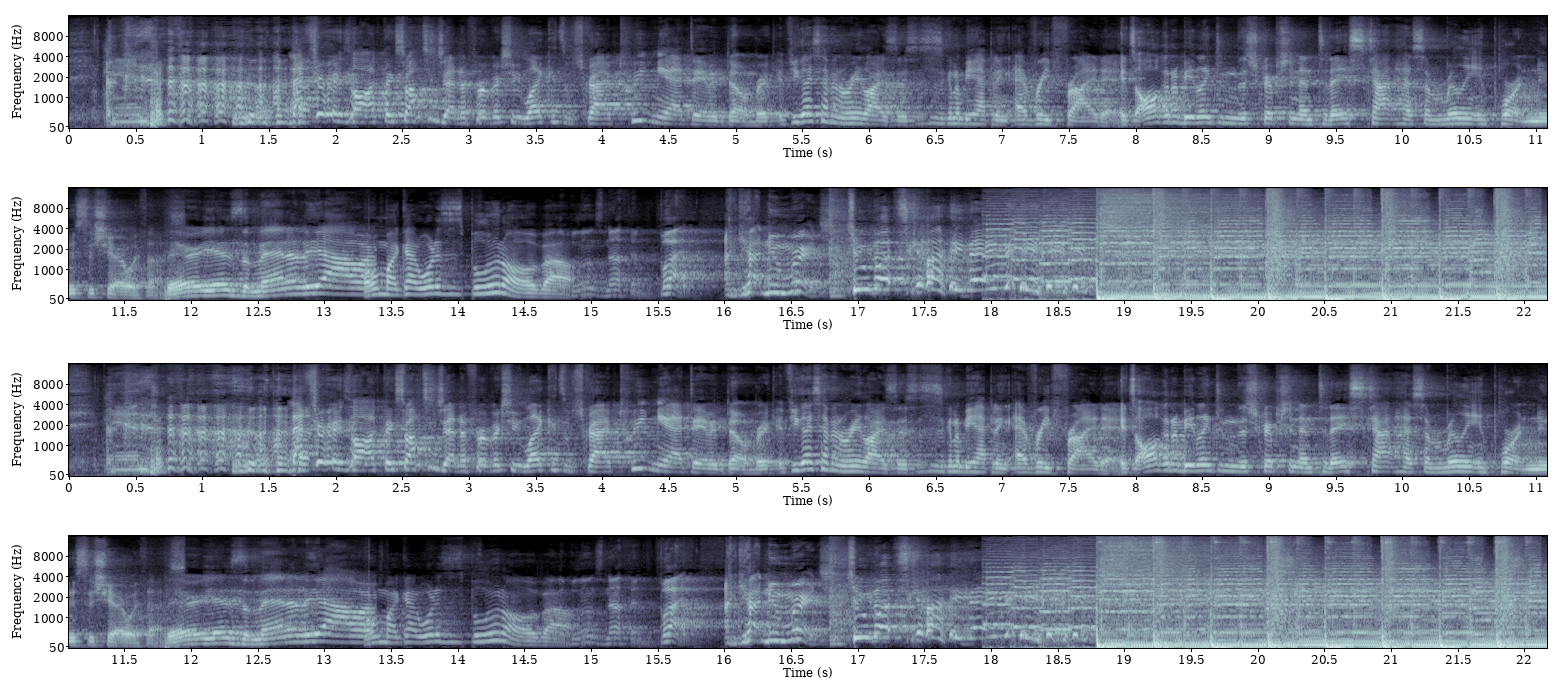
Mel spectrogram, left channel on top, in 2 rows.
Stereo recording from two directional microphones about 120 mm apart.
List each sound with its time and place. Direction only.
0.5 s speech: 30° left (ahead or behind)
1.1 s speech: 10° left (ahead or behind)
1.7 s a man's voice: 5° right (ahead or behind)
13.5 s speech: 40° left (ahead or behind)
16.2 s a man's voice: centre (ahead or behind)
16.9 s speech: 10° left (ahead or behind)
17.9 s music: centre (ahead or behind)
